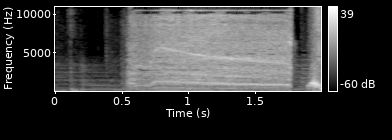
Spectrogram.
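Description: Power drill driving a long wood screw into a block of wood: a loud whir lasting just over a second, its pitch slowly falling as the motor slows under load, then cutting off suddenly.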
